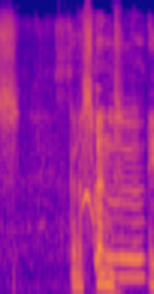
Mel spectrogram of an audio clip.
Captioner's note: laughs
